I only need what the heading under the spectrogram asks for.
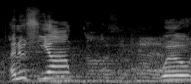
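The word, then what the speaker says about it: Anusion Wu: shot Dominic beg you beg your pardon it's anong woo he picks up his second very quickly a Newan wo is spelled a n u s i o n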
